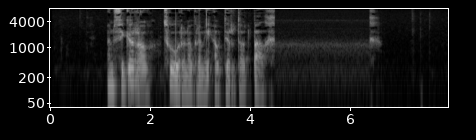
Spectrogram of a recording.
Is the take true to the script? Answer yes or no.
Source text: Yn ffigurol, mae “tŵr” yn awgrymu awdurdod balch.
no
